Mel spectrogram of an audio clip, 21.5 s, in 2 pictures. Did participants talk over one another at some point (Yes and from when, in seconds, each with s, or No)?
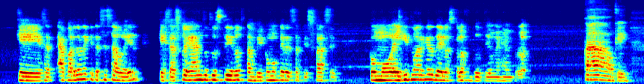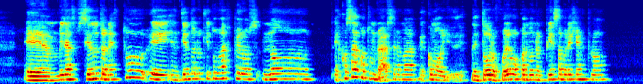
No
